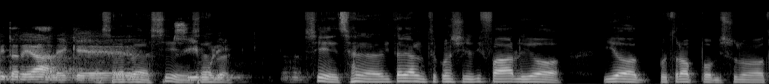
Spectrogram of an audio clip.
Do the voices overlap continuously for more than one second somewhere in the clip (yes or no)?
yes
